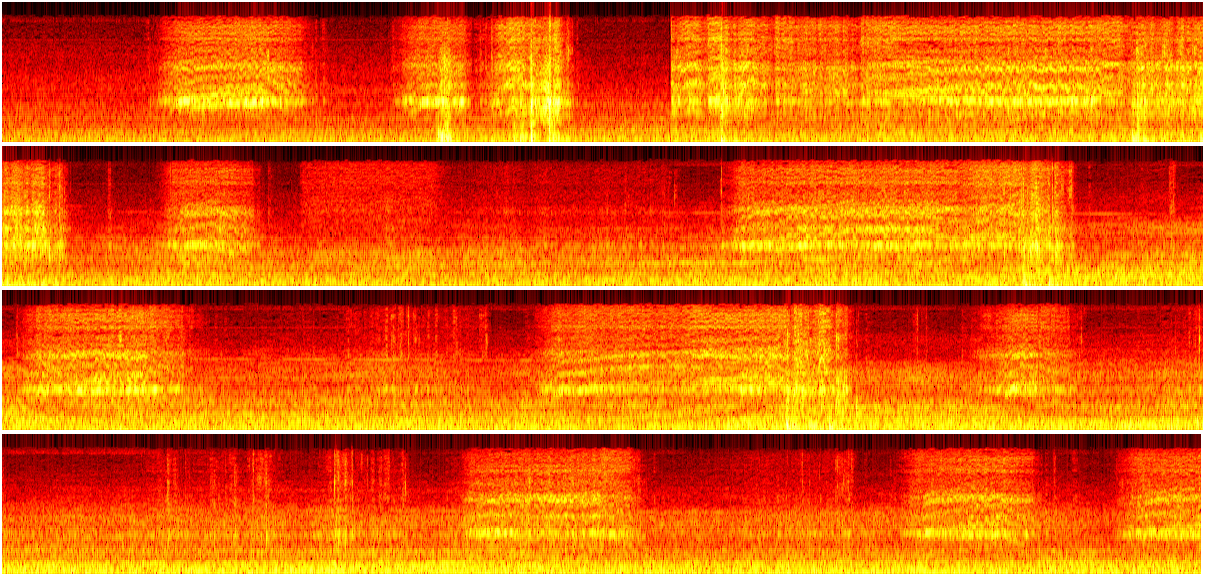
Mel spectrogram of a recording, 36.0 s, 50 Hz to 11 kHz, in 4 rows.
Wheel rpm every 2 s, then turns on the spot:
30, 60, 120, 160, 110, 20, 10, 120, 60, 70, 20, 140, 40, 0, 10, 70, 30, 70.
0-2 10-12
